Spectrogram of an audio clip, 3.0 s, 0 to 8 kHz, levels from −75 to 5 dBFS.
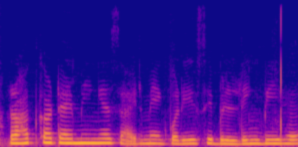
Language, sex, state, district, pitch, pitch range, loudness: Hindi, female, Delhi, New Delhi, 215 Hz, 205-235 Hz, -15 LUFS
